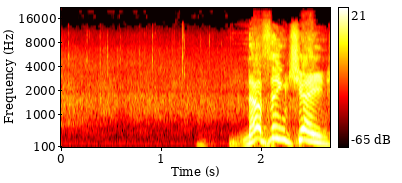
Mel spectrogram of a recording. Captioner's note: applause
